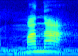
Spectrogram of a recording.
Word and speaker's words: maná: E o que é isso em hebraico tem esta pronúncia, maná.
